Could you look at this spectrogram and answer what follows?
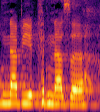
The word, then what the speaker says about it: Nebuchadnezzar: And that was being ruled by a king called Nebuchadnezzar.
